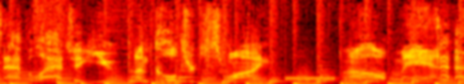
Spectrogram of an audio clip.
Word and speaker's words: Appalachia: Is that how you pronounce it in Appalachia? It's Appalachia, you uncultured swine.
